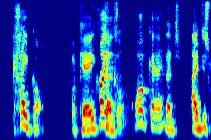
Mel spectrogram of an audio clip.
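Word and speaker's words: Keuchel: want to just so you know it's it's kaiko okay okay that's i just want to just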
